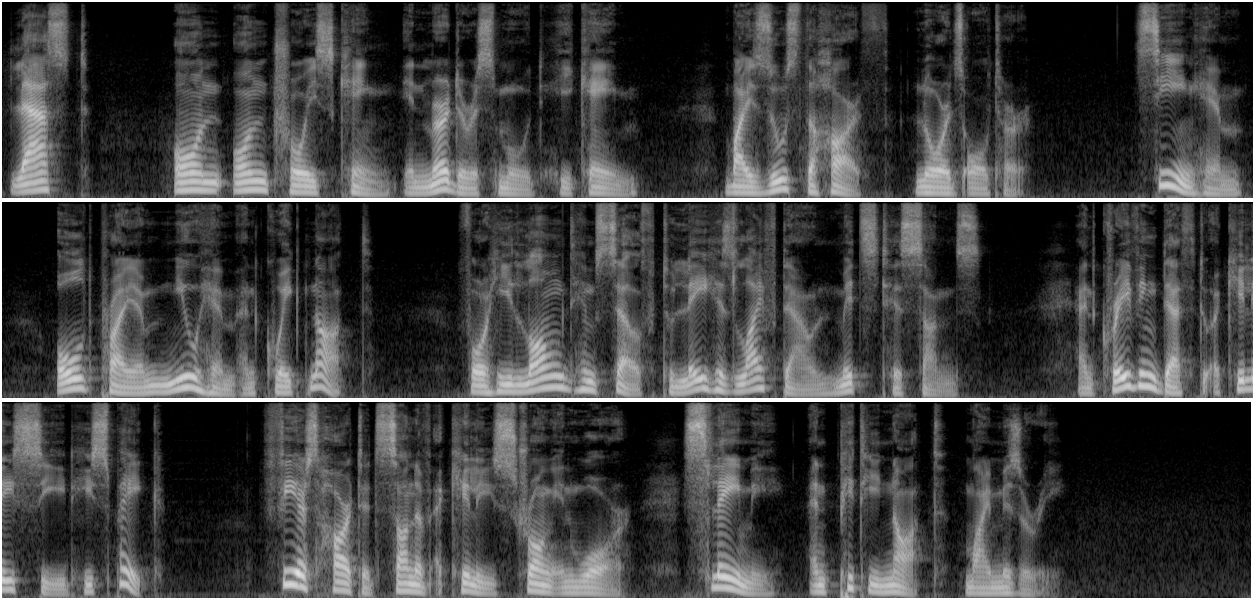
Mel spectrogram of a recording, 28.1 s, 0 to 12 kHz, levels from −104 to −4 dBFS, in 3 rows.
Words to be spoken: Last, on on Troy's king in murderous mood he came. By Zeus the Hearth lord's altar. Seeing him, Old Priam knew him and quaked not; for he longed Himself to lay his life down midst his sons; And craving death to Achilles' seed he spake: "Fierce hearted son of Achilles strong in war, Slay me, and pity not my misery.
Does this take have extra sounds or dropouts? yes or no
no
